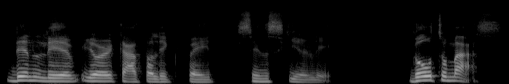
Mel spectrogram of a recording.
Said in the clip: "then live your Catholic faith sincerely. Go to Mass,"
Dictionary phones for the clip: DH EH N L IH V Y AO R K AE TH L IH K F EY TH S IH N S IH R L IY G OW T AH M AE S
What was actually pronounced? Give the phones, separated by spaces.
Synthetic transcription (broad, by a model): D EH N L IH V Y AO R K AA T L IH K F EY T S IH N S IH R L IY G OW T AH M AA S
